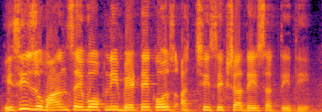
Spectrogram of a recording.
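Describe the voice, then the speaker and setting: A man's voice: high voice, moderate pace, a bit bright, soft background music. A man preaching a sermon, telling a dramatic story and repeating his phrases for emphasis.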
